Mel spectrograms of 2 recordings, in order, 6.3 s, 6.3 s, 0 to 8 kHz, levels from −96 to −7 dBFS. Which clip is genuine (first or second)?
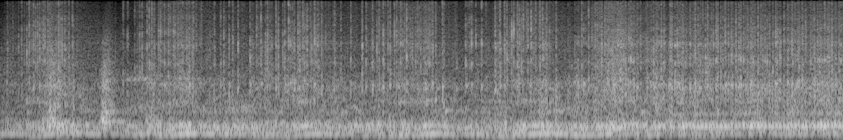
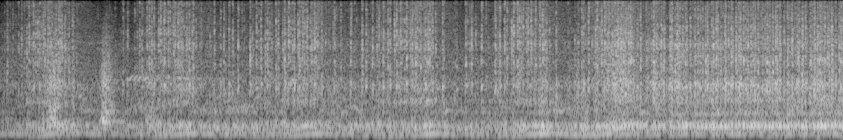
second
